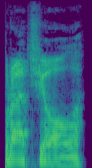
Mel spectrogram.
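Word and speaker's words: braciola: Brujol is the Sicilian American way of saying it. It's bracciola. – Bracciola. – Bracciola.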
